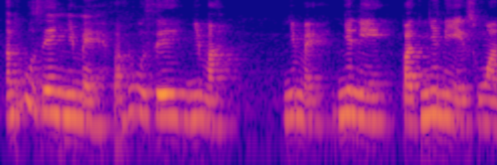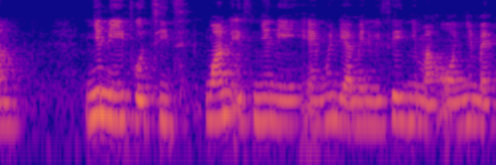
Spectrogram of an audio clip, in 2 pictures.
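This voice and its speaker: A woman, a Dagaare speaker, casually teaching vocabulary on a livestream, repeating words slowly and laughing at herself often. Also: medium pitch, fairly even intonation, reverberant. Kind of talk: casual spoken language lesson.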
